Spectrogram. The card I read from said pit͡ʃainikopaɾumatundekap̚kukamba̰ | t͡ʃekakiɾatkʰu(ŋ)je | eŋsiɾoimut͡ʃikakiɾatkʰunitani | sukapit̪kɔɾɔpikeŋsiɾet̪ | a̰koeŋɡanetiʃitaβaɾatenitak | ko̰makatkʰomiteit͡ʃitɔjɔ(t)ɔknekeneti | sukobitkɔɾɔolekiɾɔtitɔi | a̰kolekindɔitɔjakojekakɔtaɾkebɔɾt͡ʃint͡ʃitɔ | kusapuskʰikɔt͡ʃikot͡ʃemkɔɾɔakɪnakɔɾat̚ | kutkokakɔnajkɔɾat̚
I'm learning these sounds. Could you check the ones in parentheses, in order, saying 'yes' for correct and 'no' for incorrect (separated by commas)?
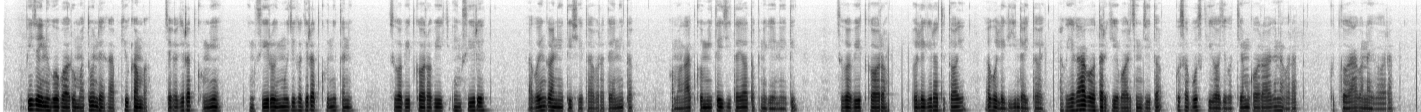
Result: no, yes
